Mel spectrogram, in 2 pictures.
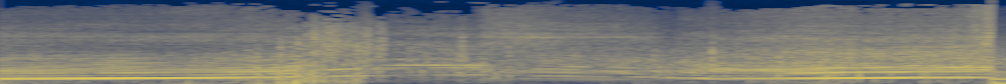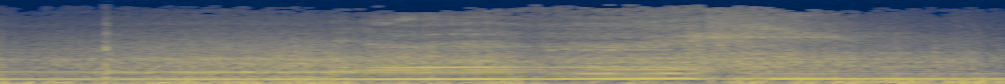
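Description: Car engine running while driving, heard from inside a moving car along with road noise. About a second in the revs climb, around three seconds in they drop back, and from about halfway through the engine runs steadily.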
